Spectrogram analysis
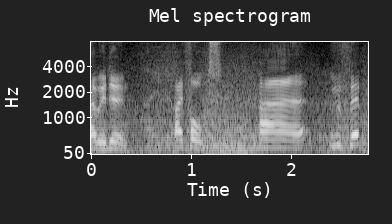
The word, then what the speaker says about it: UFIP: UFIP, as you pronounce it in Italian, Union Fabbricanti Italian Piatti. So there you go. If you're all wondering what it means, there you have it. UFIP or UFIP, whatever you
